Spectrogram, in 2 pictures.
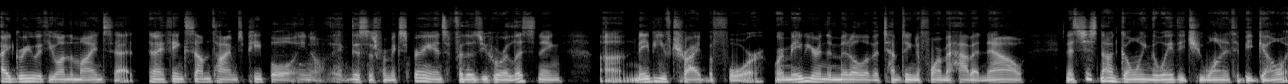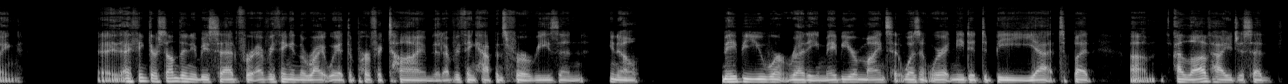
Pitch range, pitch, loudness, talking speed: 105-125 Hz, 110 Hz, -21 LUFS, 240 wpm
